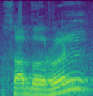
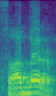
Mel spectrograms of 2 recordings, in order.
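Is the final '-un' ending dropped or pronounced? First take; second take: pronounced; dropped. First: The word ends with a full '-un' ending. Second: The word ends on a bare final consonant. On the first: The reading continues without stopping. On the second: The reading stops on this word.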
